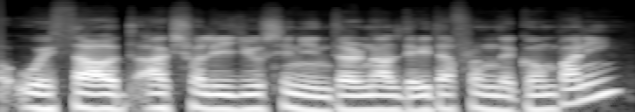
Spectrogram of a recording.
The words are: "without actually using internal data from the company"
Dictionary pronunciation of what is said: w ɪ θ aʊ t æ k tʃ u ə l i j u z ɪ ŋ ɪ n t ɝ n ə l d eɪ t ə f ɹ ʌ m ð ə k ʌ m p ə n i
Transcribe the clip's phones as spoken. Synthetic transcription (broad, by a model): w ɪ θ aʊ t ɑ k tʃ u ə l i j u s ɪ ŋ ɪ n t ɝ n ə l d eɪ t ə f ɹ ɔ m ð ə k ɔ m p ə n i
